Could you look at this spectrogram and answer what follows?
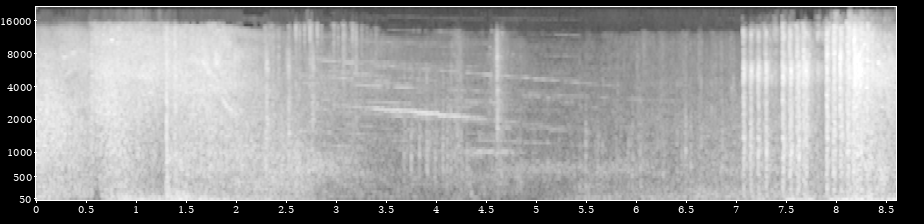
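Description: Gunfire from players fighting each other in a battle royale shooter video game, continuous bursts of automatic and single shots echoing at a distance, steady throughout and growing louder near the end.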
